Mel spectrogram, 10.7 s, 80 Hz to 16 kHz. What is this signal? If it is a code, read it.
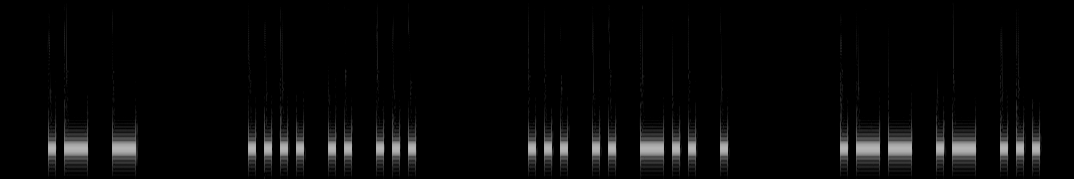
Morse code, heard as a keyed tone, about 15 wpm, 700 Hz. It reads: AT HIS SIDE WAS
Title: 2x Word-Spacing - Sentences from Top 500 Words - 15wpm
